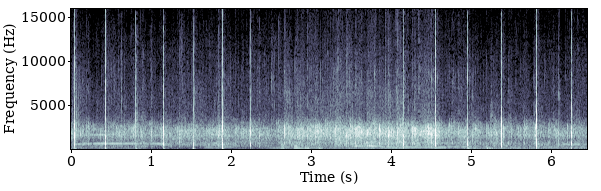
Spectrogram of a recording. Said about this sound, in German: Komm, wir geben mal Jesus einen schönen Applaus.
